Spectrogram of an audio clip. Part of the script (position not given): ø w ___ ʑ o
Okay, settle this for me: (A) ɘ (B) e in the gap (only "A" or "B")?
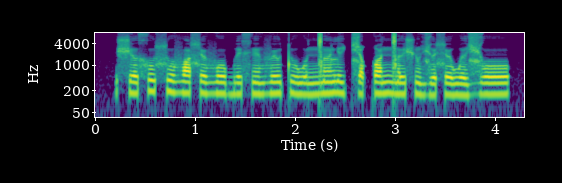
A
